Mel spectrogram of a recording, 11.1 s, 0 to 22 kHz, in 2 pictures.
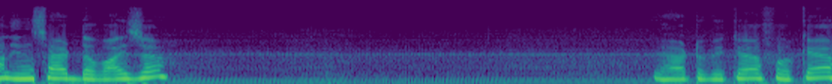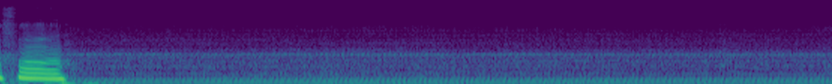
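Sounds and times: motorcycle engine running low revs: 0.0 - 11.0.

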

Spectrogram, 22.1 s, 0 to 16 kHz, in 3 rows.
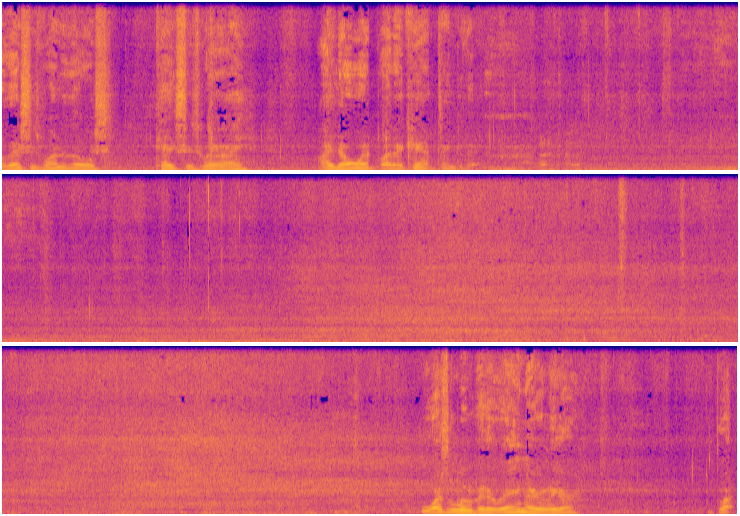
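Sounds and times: cars driving by: 0.0 - 22.0.

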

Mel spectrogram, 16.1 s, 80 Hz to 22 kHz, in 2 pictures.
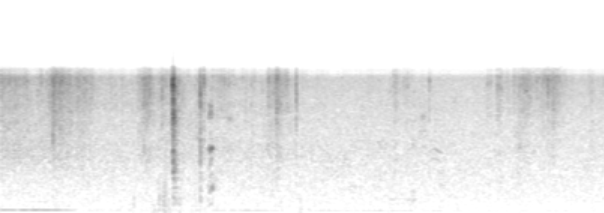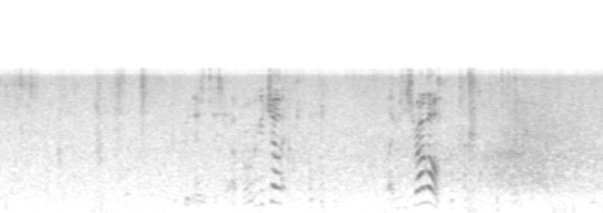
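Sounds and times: hoses rustling and scraping on grass: 0.0 - 16.0.

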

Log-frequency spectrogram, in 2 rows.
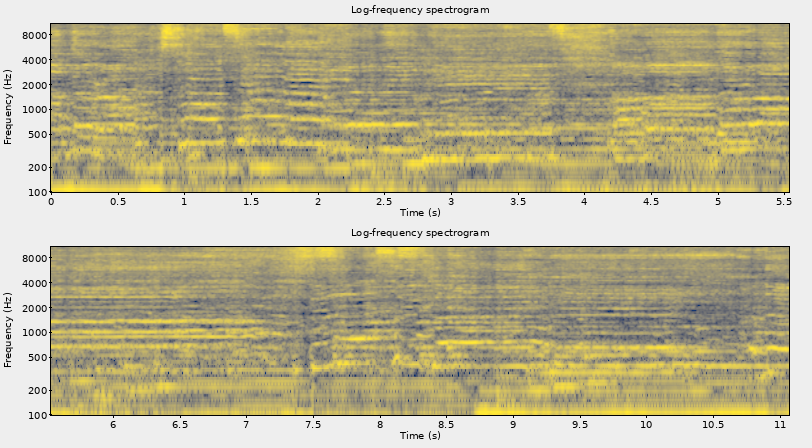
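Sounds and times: live band music: 0.0 - 11.0
steady bass: 0.0 - 11.0
voices singing sustained lines: 0.0 - 11.0.

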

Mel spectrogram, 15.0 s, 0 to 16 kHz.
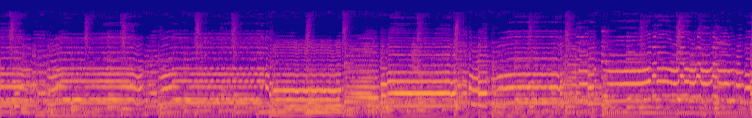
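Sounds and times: backing band: 0.0 - 15.0
harmonica solo: 0.0 - 15.0.

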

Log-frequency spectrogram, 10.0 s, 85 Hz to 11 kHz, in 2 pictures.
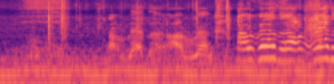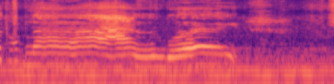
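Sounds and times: car engine drone inside cabin: 0.0 - 10.0
woman singing: 1.6 - 8.6.

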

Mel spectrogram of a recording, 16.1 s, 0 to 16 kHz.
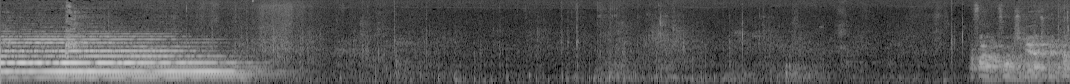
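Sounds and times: concert band wind instruments chord: 0.0 - 4.6.

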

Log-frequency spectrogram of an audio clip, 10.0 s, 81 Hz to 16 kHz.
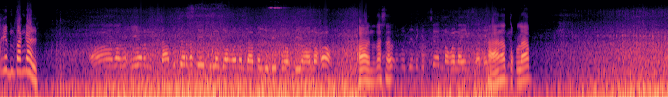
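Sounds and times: passing vehicle engine and road noise: 0.0 - 10.0.

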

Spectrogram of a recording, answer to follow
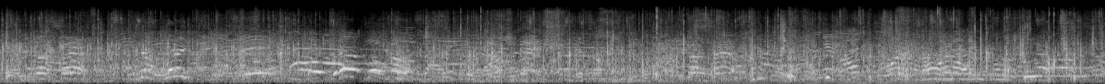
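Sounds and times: many voices talking and calling: 0.0 - 11.0.

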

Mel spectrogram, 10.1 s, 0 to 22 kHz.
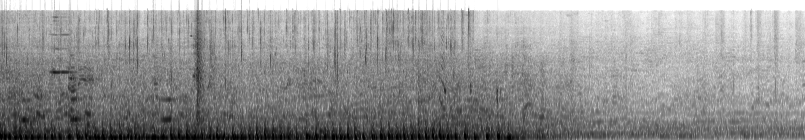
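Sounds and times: water splashing over hands: 0.0 - 6.2
loud steady low rumble: 0.0 - 7.0.

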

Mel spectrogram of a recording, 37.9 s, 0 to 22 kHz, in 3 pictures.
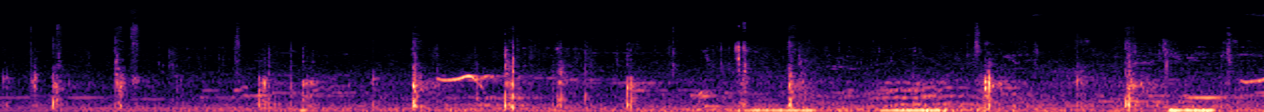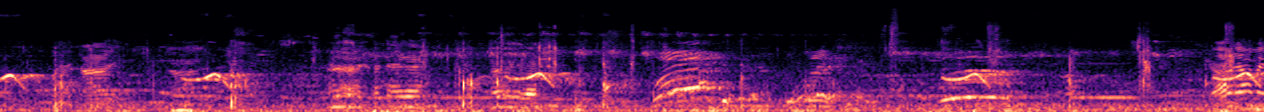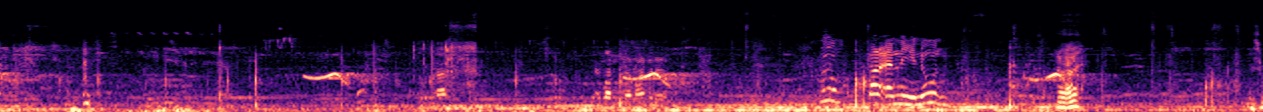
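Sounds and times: tennis balls struck and bouncing: 0.0 - 37.9
shoe squeak: 4.2 - 7.6, 10.8 - 37.9.

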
